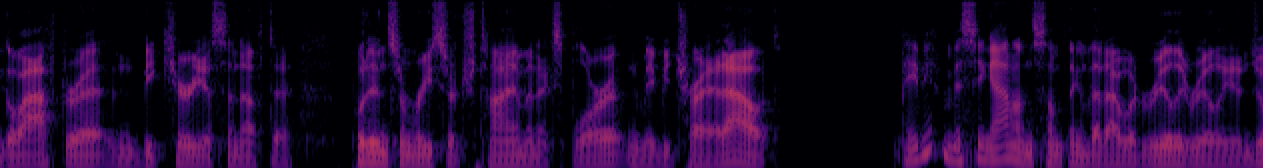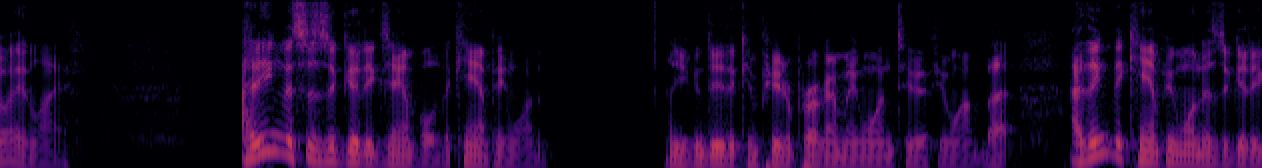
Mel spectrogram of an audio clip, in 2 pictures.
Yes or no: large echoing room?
no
